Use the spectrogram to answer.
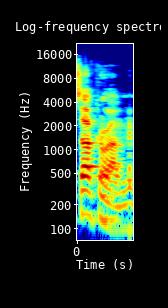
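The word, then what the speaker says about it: Seokguram: I know I mispronounced the names, but... – Seokgoram. – Seokgoram, yeah.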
